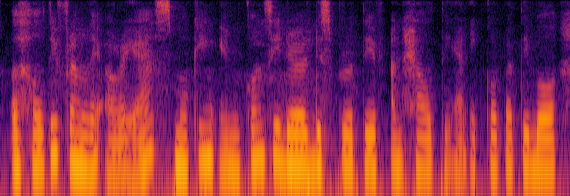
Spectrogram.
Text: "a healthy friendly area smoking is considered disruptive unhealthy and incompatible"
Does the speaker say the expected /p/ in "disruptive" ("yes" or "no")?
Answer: no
